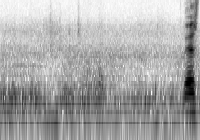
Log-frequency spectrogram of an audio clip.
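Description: Suzuki Swift rally car running at speed, heard inside the cabin as a low, fairly quiet engine drone with road noise.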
